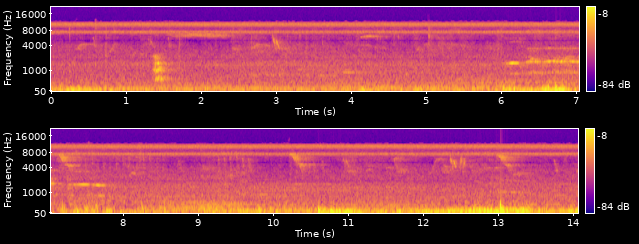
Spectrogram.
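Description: Faint bird calls outdoors: a short call about a second in, a longer call of about a second around the middle, and scattered high chirps. These sit over a low rumble, with a sharp thump near the end.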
